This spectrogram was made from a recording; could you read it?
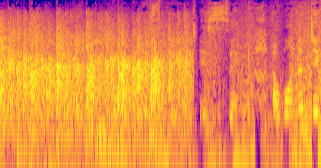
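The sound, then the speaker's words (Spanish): A crowd applauds steadily for about two seconds, a dense wash of clapping, then it fades out and a voice begins talking over scattered, fading claps. “muchas gracias por estar aquí con nosotros y un fuerte aplauso para ellos.”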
